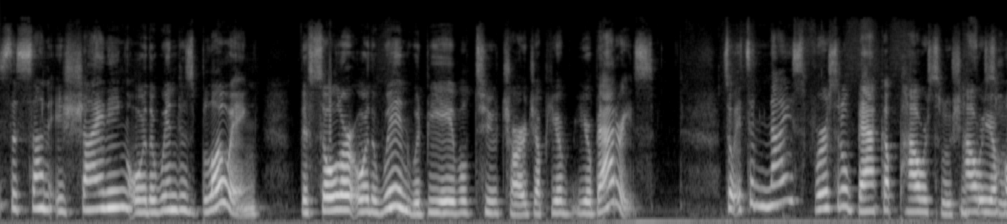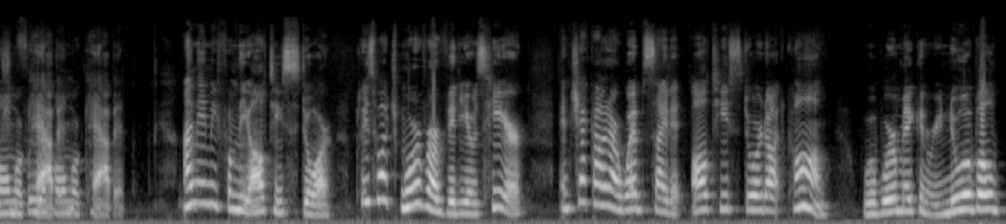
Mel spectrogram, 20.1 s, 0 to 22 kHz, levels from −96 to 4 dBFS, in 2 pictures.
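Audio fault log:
9.62–11.30 s, doubled audio track: the same audio was likely mixed in a second time, either picked up again through a slower path or held twice out of step by an edit. A full-band copy trails the original by about half a second, a few dB quieter, with no decay or room colour, so everything sounds twice in close succession. The copy starts and stops abruptly at the edges of this span.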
